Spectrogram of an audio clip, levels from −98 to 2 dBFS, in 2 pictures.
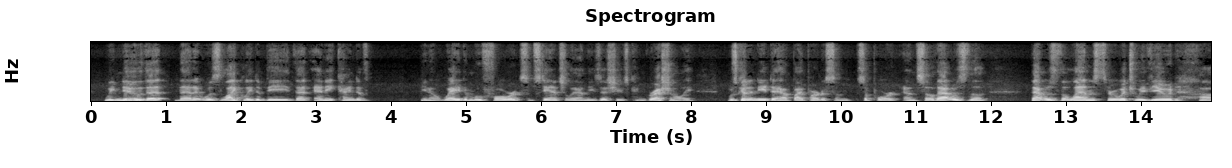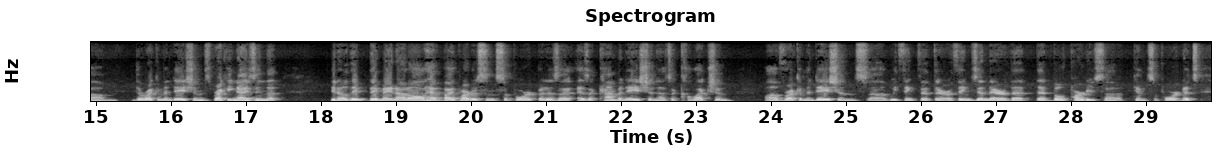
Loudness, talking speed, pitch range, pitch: -18 LUFS, 180 wpm, 130-150 Hz, 145 Hz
